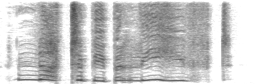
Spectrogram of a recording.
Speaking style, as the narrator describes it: cried the queen in a rage

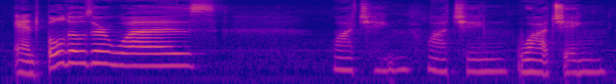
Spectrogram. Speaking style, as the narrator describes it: he said with a sigh

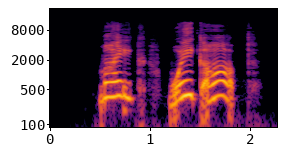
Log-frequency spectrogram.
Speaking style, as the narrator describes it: Willow pleads clearly

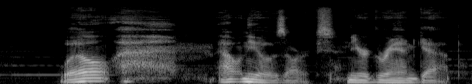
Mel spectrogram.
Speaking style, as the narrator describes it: Jerry sighed and said

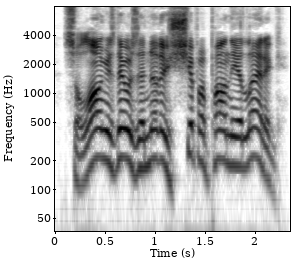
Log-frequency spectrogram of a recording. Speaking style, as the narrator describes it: exclaimed Professor Summerlee heartily

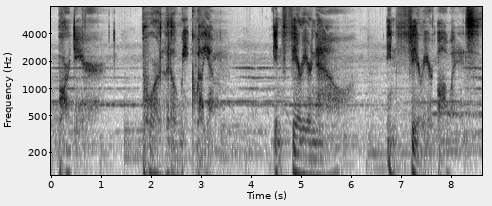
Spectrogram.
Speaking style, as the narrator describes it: She whispered to him

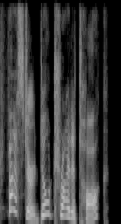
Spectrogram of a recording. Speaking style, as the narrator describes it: the queen cried

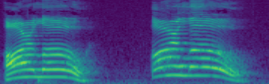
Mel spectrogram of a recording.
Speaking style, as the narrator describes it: Goose began to yell

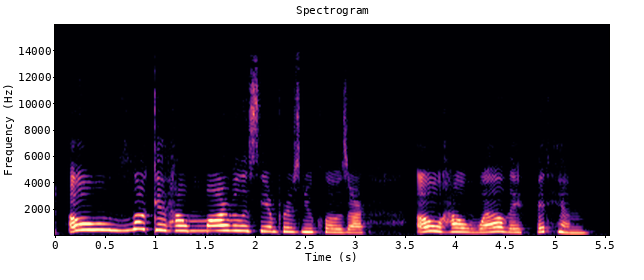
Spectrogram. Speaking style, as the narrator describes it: everyone in the street who saw him and all those leaning out the windows exclaimed

